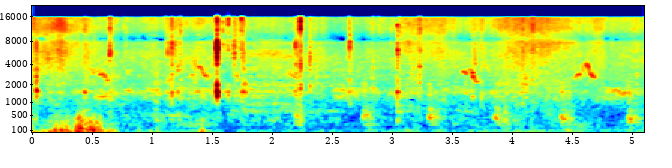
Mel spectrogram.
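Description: Birds calling in short chirps, with one sharp click about one and a half seconds in.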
